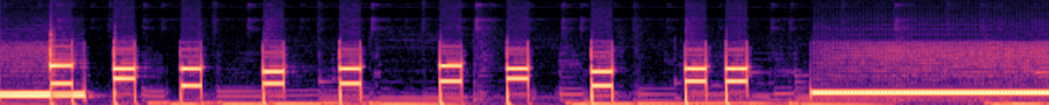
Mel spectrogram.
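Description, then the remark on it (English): A quick run of about ten touch-tone dialing beeps as radio hosts call a woman on the telephone, each a short clear tone, followed by a steady continuous line tone holding to the end. No one speaks. “Let's see if we can get her on the phone and set them up again.”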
